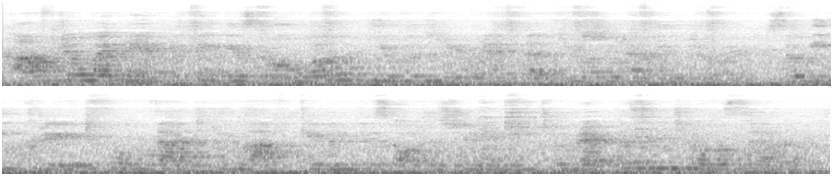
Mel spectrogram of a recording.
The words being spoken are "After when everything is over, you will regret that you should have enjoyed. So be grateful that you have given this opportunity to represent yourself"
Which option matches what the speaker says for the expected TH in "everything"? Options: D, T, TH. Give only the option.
T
